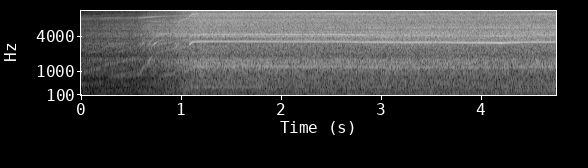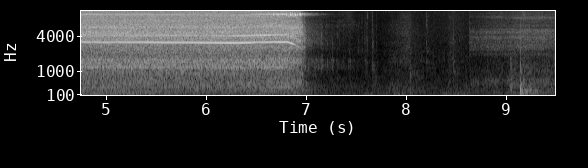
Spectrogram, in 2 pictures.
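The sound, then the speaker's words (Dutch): A power drill bores about 55 mm deep into a spindle of an old wooden chair, whining steadily and loudly for about six seconds before stopping abruptly, followed by faint handling noises. “dus ik heb ongeveer 55 mm diep geboord. Ah, dan zit ik hier een aardig eind in de spijl.”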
